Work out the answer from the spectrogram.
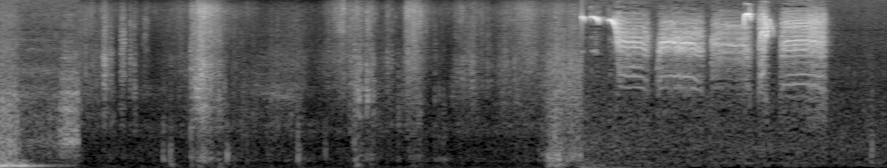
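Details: A Boreal Chickadee at a winter camp gives a hoarse, nasal, buzzy call with several harsh notes near the end, after sharp thuds of wood being chopped and a few spoken words.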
